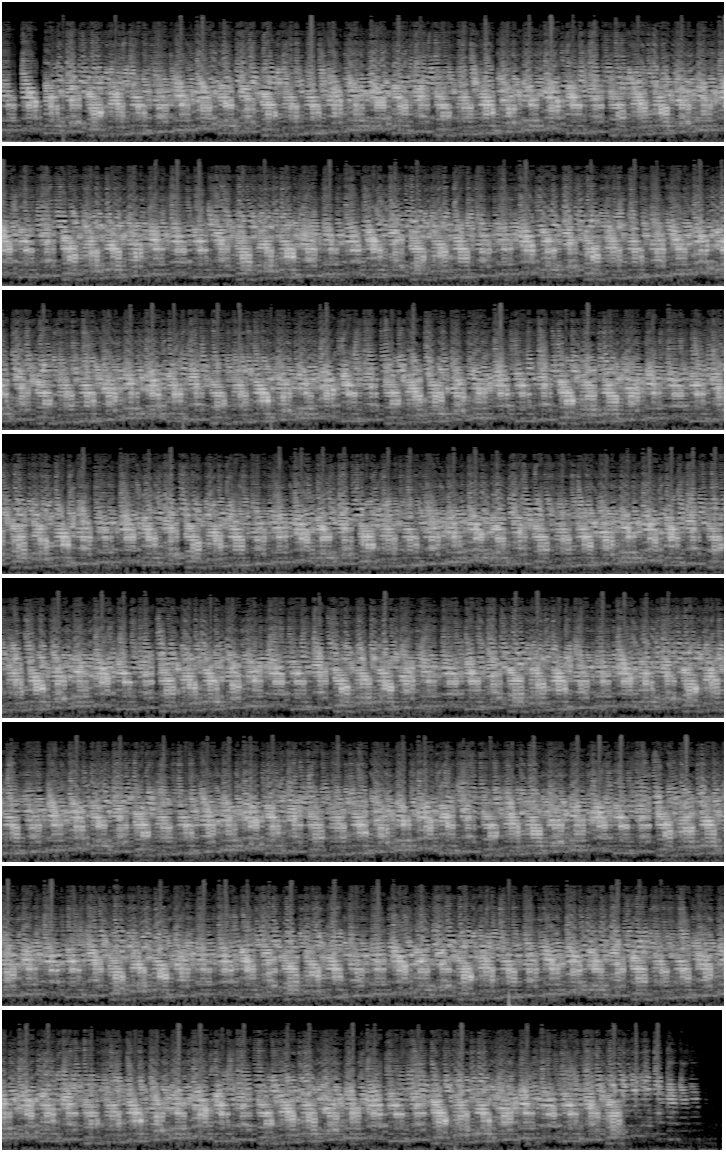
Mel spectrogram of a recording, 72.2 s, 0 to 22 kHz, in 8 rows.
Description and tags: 1 of 5 hypnotic drones. About 1 minute long each,quite loopable drones / riffs for all discerning dream sequences, acid trips and nuclear aftermaths.
life, synth, instrumental, drugs, downtempo, nothing, experimental, universe, ambient, drone, loops, chill, electronic, everything, acid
